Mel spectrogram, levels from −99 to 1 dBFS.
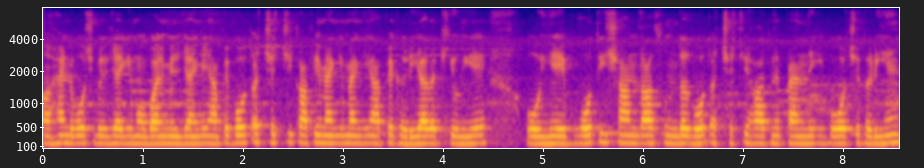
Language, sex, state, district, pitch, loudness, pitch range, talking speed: Hindi, male, Haryana, Rohtak, 160 Hz, -17 LUFS, 155-165 Hz, 265 wpm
